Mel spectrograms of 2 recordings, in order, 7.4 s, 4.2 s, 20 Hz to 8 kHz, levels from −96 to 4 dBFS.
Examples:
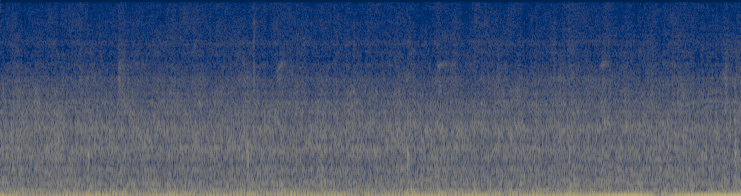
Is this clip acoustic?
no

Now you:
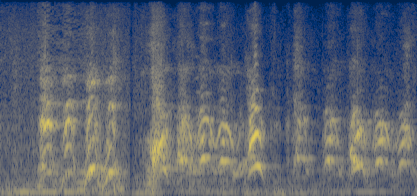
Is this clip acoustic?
yes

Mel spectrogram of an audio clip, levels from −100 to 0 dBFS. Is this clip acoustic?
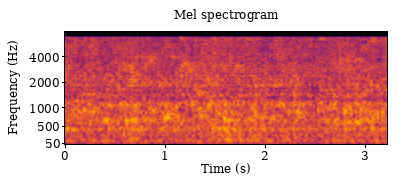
no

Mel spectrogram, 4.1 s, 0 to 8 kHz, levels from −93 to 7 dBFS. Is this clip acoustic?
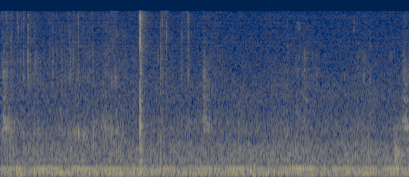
no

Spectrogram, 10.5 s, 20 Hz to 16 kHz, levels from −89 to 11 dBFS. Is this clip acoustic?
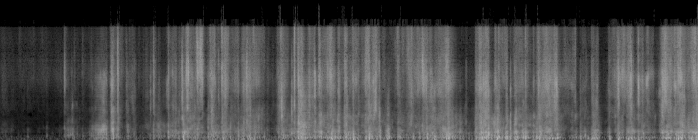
no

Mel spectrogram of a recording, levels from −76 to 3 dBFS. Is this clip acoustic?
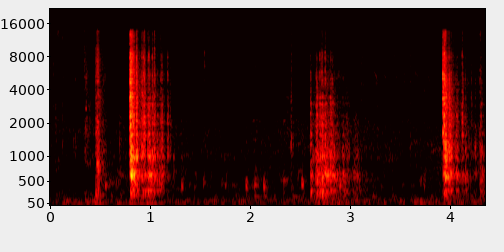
yes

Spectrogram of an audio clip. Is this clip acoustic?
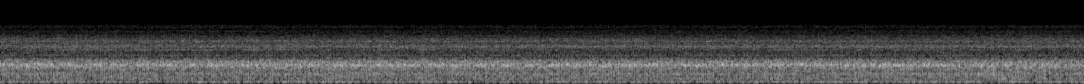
no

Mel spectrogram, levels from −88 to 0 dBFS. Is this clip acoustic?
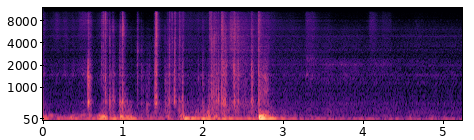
no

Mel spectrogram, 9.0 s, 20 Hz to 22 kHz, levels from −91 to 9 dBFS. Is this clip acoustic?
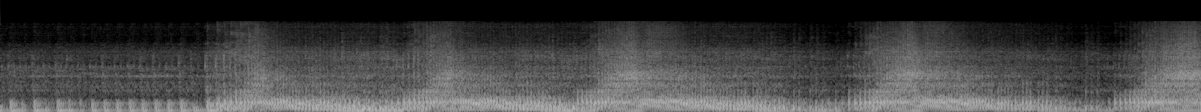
yes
